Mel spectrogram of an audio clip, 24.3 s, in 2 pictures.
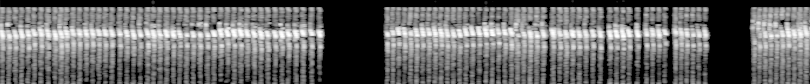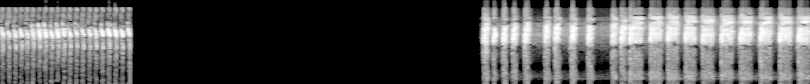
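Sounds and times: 
cililin buzzy chattering: 0:00.0 - 0:04.8, 0:05.8 - 0:10.6, 0:11.3 - 0:14.1, 0:19.4 - 0:24.2.

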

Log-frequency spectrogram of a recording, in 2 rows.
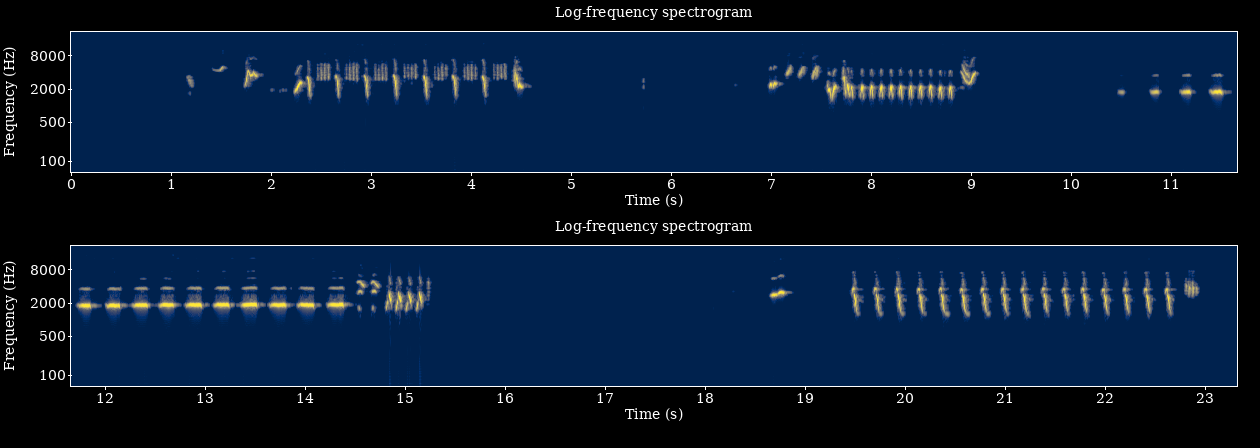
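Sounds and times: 
nightingale singing: 0:01.2 - 0:04.6, 0:07.0 - 0:09.1, 0:10.5 - 0:15.3, 0:18.6 - 0:23.0.

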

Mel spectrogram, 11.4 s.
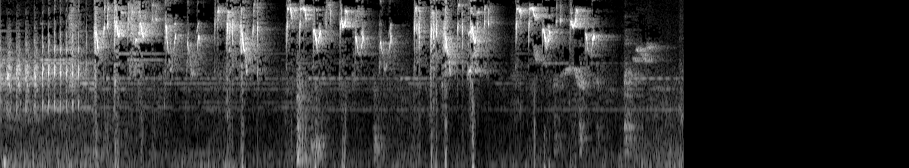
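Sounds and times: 
long-tailed shrike singing: 0:00.0 - 0:08.4.

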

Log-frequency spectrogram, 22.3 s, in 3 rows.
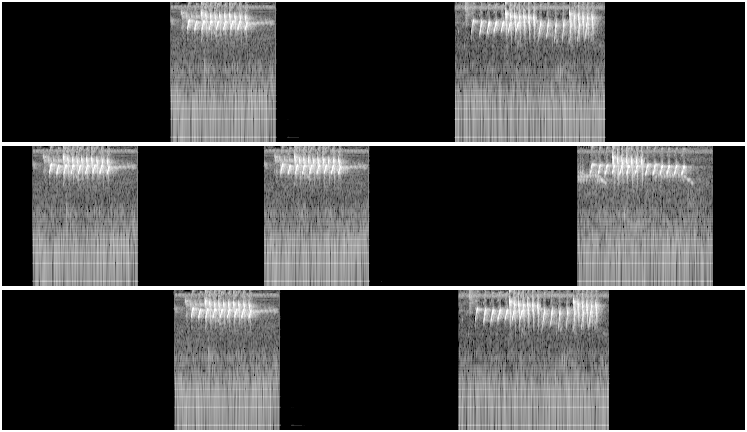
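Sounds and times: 
Cambodian prinia bird singing: 0:01.7 - 0:02.8, 0:04.6 - 0:06.0, 0:07.8 - 0:08.8, 0:10.1 - 0:11.1, 0:13.2 - 0:14.6, 0:16.6 - 0:17.6, 0:19.4 - 0:21.0.

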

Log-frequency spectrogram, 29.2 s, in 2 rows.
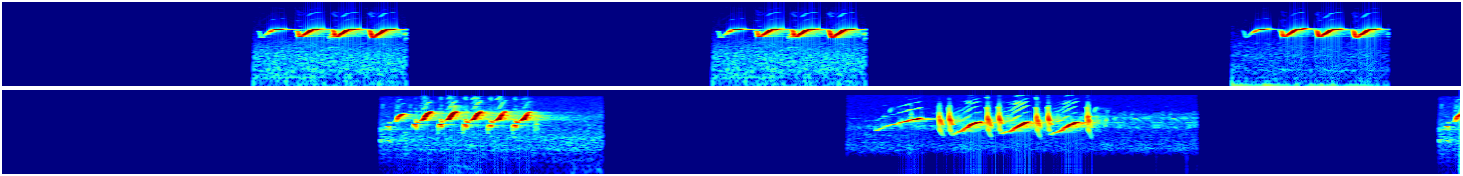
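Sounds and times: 
Pyrrhuloxia song with downslurred whistles and rapid trill: 0:02.6 - 0:04.0, 0:07.2 - 0:08.6, 0:12.4 - 0:13.9, 0:18.4 - 0:20.1, 0:23.3 - 0:25.7, 0:29.0 - 0:29.1.

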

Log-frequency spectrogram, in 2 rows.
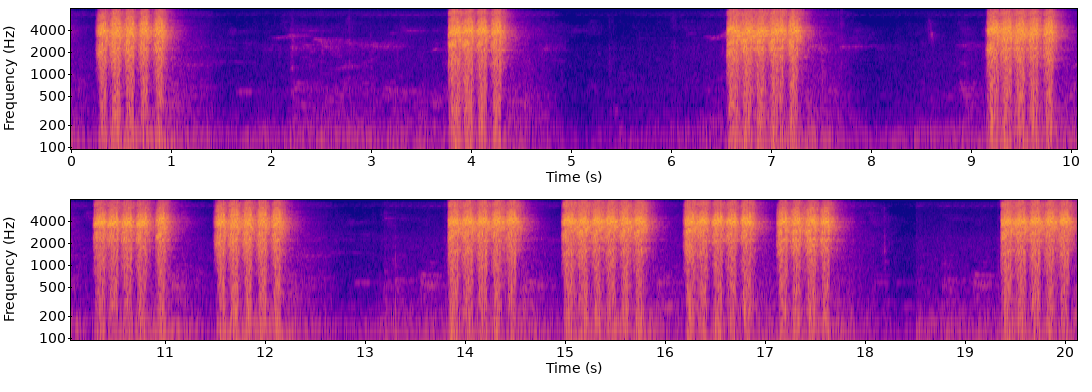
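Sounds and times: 
green magpie chattering calls: 0:00.2 - 0:01.1, 0:03.8 - 0:04.5, 0:06.5 - 0:07.5, 0:09.1 - 0:12.4, 0:13.8 - 0:17.9, 0:19.4 - 0:20.1.

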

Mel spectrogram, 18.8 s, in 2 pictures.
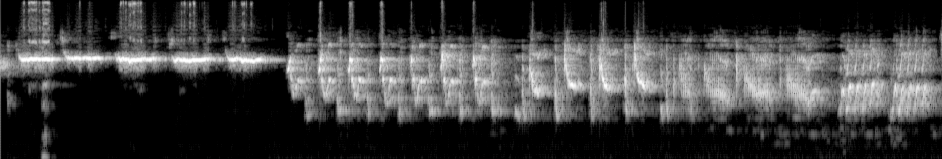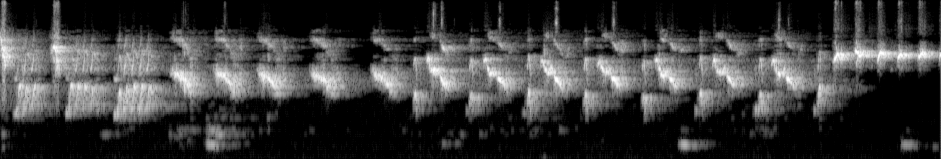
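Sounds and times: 
Slavujar style canary song: 0:00.0 - 0:18.8.

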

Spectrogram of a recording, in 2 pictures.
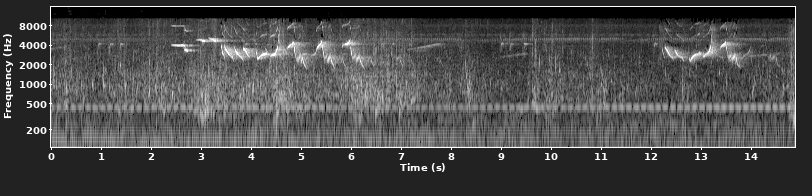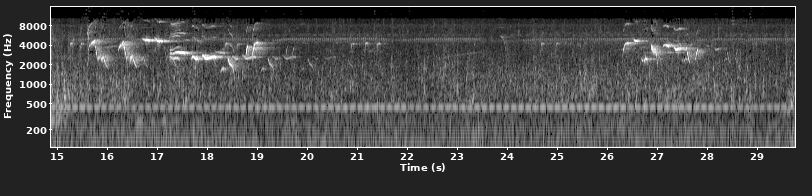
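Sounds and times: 
Oriental magpie-robin song: 0:02.4 - 0:08.0, 0:09.0 - 0:09.7, 0:12.0 - 0:22.1, 0:26.2 - 0:28.9.

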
